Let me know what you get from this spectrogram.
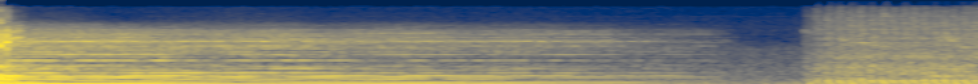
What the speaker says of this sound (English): I'm just mowing the lawn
